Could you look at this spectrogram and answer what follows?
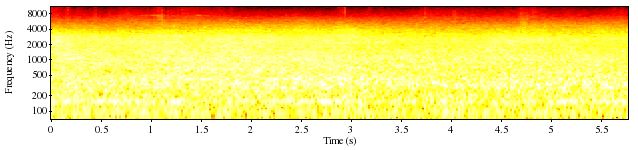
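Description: Jet engines spooling up at Heathrow airport in fog, a continuous loud broadband roar that holds steady throughout, with no voices over it.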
